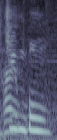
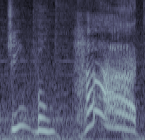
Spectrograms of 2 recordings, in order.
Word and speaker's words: Timbum: Que o nome era, pronunciava-se Timbum. Então, Timbum.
